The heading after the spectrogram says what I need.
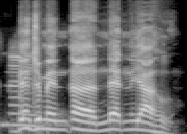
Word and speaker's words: Benjamin Netanyahu: Uh Benjamin Netanyahu.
